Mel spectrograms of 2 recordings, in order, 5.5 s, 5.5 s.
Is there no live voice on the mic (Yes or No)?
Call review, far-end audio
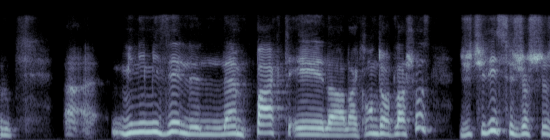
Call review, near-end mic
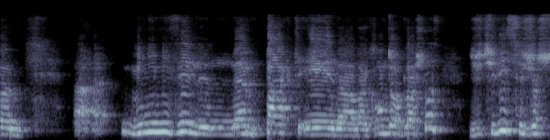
Yes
